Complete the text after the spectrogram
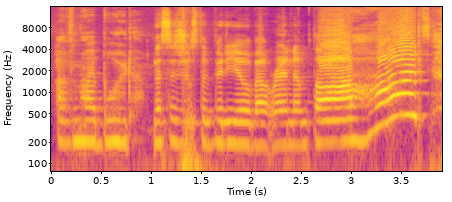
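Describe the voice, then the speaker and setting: A woman's voice: mid-range voice, lively intonation, takes it slowly, a bit bright. A young woman doing a scripted comedic vlog monologue at home into a close mic, in a mock commercial-style voice. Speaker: YouTuber. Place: home, indoors.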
